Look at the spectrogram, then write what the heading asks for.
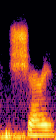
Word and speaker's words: Sherré: I've always called you Sherré. That's Sherré.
